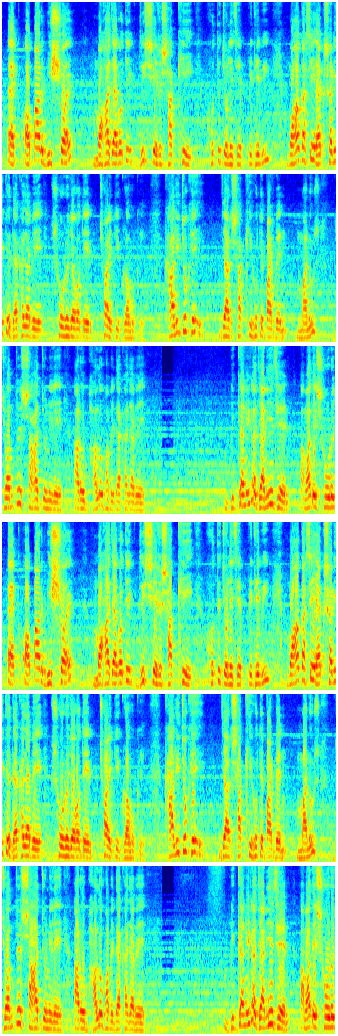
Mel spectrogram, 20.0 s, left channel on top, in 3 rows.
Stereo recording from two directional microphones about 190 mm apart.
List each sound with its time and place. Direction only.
0.1 s speech: 15° right (ahead or behind)
17.9 s speech: 10° right (ahead or behind)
